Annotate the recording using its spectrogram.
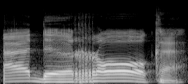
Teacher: Karena huruf r-nya getarannya berlebihan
